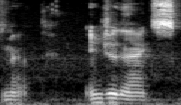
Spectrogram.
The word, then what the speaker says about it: Nginx: So actually it's just a matter of updating your PHP configuration file and your Nginx, or how do you pronounce it? It's Nginx configuration file.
